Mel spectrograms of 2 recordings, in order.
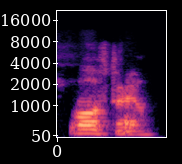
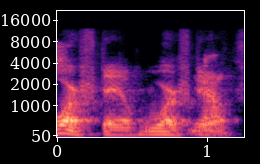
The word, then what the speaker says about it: Wharfedale: Peter, how do you actually properly pronounce the name of this brand? Wharfedale? Wharfedale, yes. Wharfedale.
